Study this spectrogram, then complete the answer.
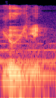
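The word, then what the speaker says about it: usually: कर जाते हैं आपने इस वर्ड को पढ़ना है यजली और इसका मैनी है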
